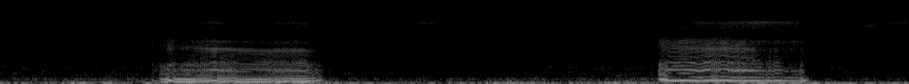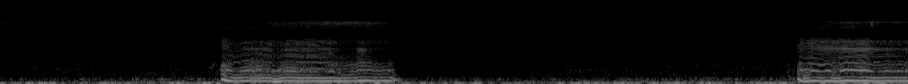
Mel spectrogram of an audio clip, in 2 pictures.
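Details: Sleeping Shar-Pei dog: loud rattling snores about every five seconds, roughly 12 a minute, with quiet breaths between; snoring.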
